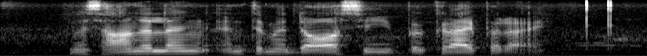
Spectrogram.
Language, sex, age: Afrikaans, male, 19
